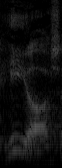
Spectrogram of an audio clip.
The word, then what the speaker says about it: Chios: I used to call it Chios, it actually is Chios, I guess is the way, Chios is the way it's pronounced, where they spent the night, and most likely in that small strait between the mainland and the island.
